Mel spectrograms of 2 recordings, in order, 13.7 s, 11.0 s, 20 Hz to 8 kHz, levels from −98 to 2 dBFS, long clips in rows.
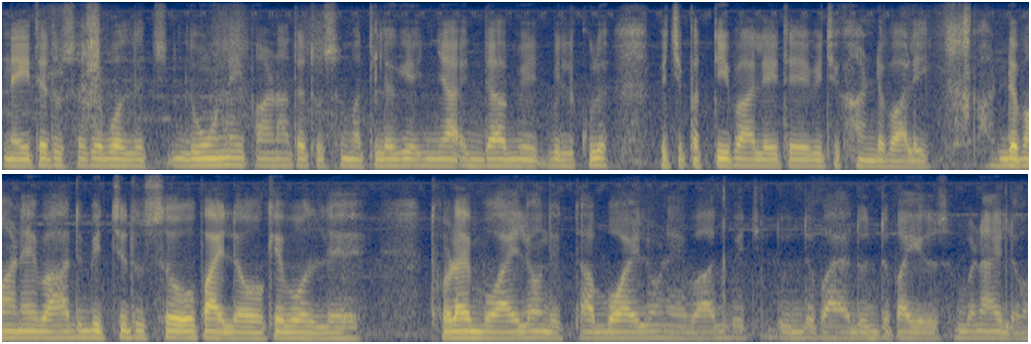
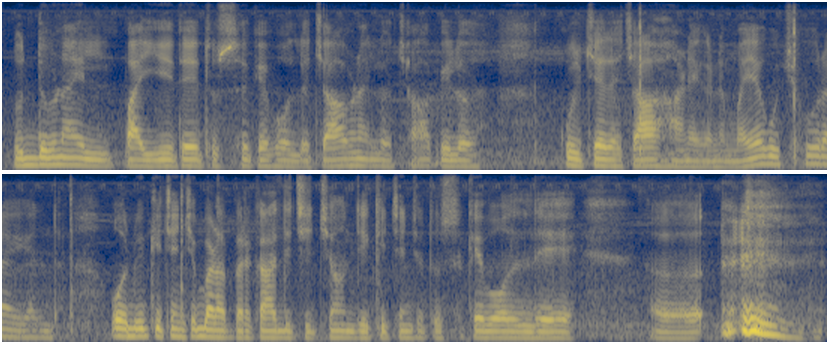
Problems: none marked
